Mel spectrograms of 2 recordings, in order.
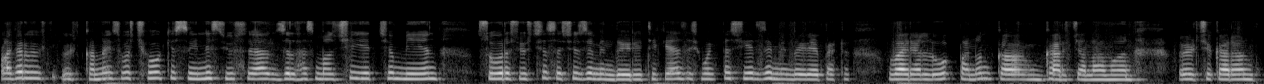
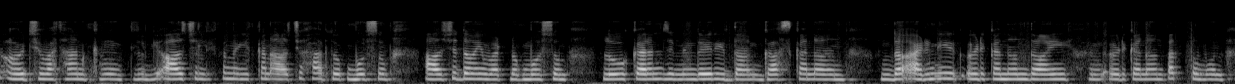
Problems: none marked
